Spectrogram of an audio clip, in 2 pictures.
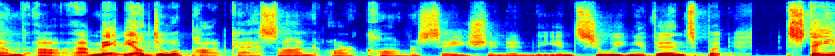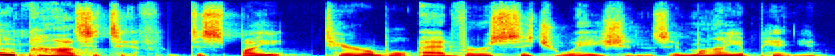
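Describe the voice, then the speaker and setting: Older man with very animated pitch swings. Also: husky. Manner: halting, repeats words and backtracks. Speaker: podcast host and author. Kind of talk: rambling personal reflective podcast monologue.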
